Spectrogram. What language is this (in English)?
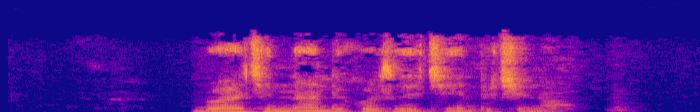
Ganda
